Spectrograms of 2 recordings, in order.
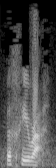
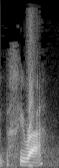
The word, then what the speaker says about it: bechira: So depending on how you pronounce it, if you're pronouncing it with an Israeli accent, as I often pronounce things, or the American, more yeshivish accent, as you might hear it more often from teachers in this class. So the Israeli accent would be bechira.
